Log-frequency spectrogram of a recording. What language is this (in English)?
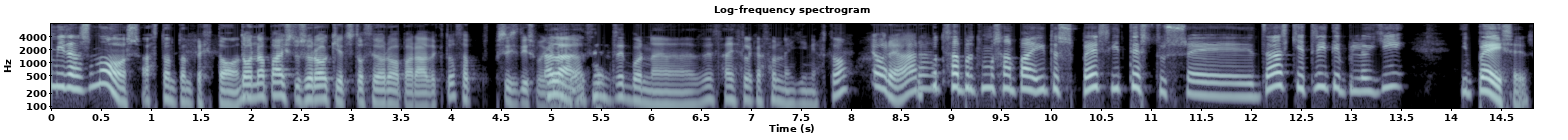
Greek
